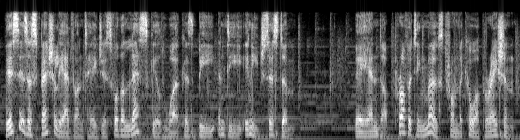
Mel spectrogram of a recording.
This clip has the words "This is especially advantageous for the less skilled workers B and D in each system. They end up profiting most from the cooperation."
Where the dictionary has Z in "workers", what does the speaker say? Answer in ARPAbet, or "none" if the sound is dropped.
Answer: Z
